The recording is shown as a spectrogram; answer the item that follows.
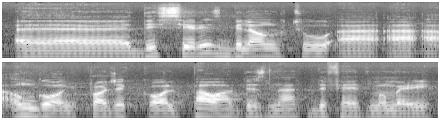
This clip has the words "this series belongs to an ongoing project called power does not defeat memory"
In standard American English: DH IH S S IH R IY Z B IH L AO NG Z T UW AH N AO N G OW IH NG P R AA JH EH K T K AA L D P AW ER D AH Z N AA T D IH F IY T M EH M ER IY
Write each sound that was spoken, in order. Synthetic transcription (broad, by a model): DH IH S S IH R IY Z B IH L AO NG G T UW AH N AO N G OW IH NG P R AA JH EH K T K AA L D P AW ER D AH Z N AA T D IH F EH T M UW M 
